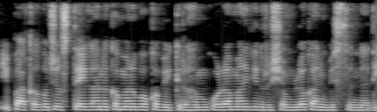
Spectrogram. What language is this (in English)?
Telugu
